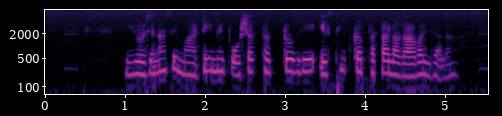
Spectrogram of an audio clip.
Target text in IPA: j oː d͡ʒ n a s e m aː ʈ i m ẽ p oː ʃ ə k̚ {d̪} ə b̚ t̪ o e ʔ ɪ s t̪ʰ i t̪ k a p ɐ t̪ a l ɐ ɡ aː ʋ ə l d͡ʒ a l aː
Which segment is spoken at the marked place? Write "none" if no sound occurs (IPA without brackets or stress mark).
t̪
